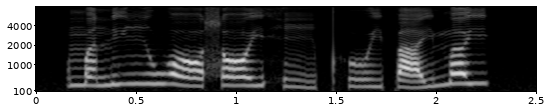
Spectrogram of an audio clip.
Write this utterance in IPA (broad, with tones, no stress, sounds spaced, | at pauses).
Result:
m ɐ˨˧ n j iː˧ w ɔː˨ s ɔː˧ j h iː˨˩ pʰ uː˨ j p aː˨˥ j m ɐ˥ j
